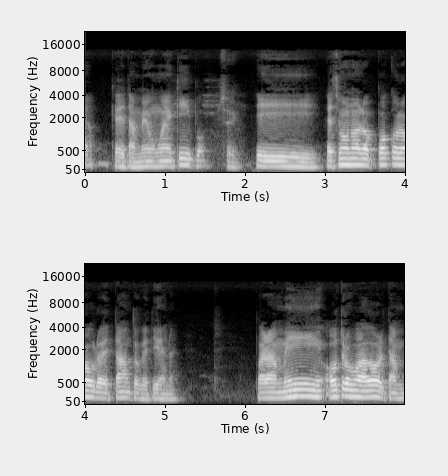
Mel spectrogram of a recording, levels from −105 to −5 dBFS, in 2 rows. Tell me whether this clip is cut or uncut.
cut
